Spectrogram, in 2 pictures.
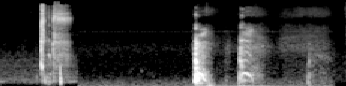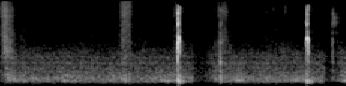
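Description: A few abrupt, sharp gulping sounds separated by silence, matching hiccups, with faint small clicks between them.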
